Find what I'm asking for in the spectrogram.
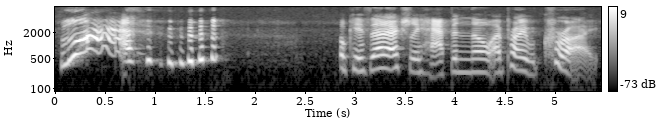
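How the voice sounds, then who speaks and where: A woman's voice: fairly high pitch, moderate pace. A woman streamer chatting casually and teasing her friend, with playful dramatic outbursts. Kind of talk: casual chat.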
